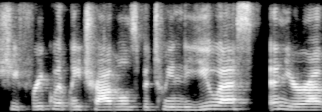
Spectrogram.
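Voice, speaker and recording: A woman's fairly high voice at a fairly slow pace, an unremarkable speaking voice, on a very clean recording with a silent background. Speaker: podcast host. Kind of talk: interview.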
